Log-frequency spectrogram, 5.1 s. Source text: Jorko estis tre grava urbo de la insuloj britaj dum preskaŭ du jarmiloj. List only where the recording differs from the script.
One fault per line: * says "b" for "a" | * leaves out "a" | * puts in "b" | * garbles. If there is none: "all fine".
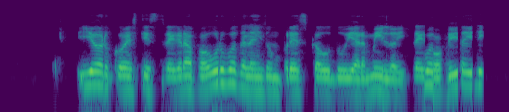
* leaves out "insuloj britaj"
* garbles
